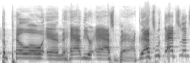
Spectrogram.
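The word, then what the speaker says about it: Asbæk: know five minutes later it's pronounced assback his name is pillow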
